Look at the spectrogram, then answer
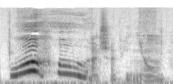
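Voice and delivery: very high loud whoop; excited whoop. Real, not acted. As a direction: cheer with joy. Finds a mushroom.

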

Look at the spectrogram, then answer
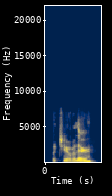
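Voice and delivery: ordinary talk, nothing marked

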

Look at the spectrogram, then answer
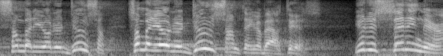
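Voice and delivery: retold indignant shouting, pitch way up; outraged. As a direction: replay your own self-righteous fury at the pastor. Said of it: "I was outraged".

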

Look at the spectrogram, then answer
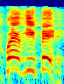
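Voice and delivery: high, sharp teacher demand; mock furious. A teacher demanding where the pupil was, high and sharp. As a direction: snap it high at the late kid. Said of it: "I was furious".

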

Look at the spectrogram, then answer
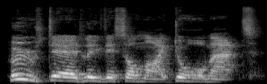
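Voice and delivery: loud, angry troll growl. A narrator's reading. Grunt finds an invitation on his doormat, growling. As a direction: growl it loudly like a grumpy troll. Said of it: "growled the Grunt".

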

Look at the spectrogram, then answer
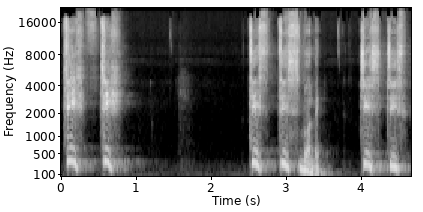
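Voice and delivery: high-pitched চিস, চিস of disgust; high scornful tut; disapproving চিস. Shown as a demonstration. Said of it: "অথবা কি বলা হয়".

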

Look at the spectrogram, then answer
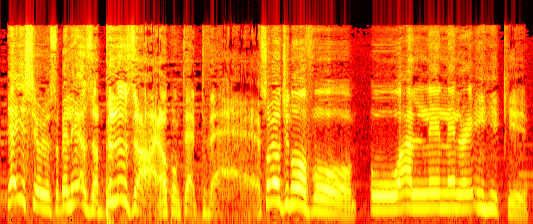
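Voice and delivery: loud, drawn-out mock fan greeting; overplayed shouted hello; hammed-up letter-writer greeting. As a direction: read the greeting with exaggerated, stretched-out show. Reads viewer letter in hammy voice.

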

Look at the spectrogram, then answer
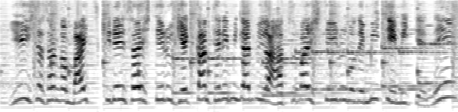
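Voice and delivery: ordinary talk, nothing marked

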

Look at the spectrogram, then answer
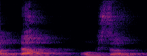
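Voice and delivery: normal talking voice

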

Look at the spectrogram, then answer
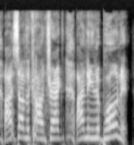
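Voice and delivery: high-pitched mock yell; retold screaming demand. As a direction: imitate a wrestler yelling his demand. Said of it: "screaming at Eric Bischoff and everybody".

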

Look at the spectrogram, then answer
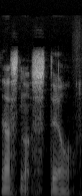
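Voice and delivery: ordinary talk, nothing marked

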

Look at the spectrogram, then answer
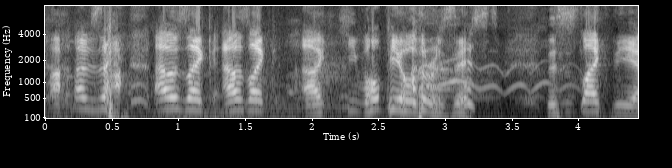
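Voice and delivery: high, loud talk through real laughter; laughing. Real, not acted. Teasing friend about an irresistible joke setup, laughing hard. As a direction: crack up while getting the words out. Cracking up at teammate's accidental setup.

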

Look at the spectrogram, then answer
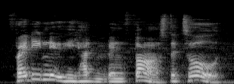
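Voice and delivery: ordinary delivery, nothing marked

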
